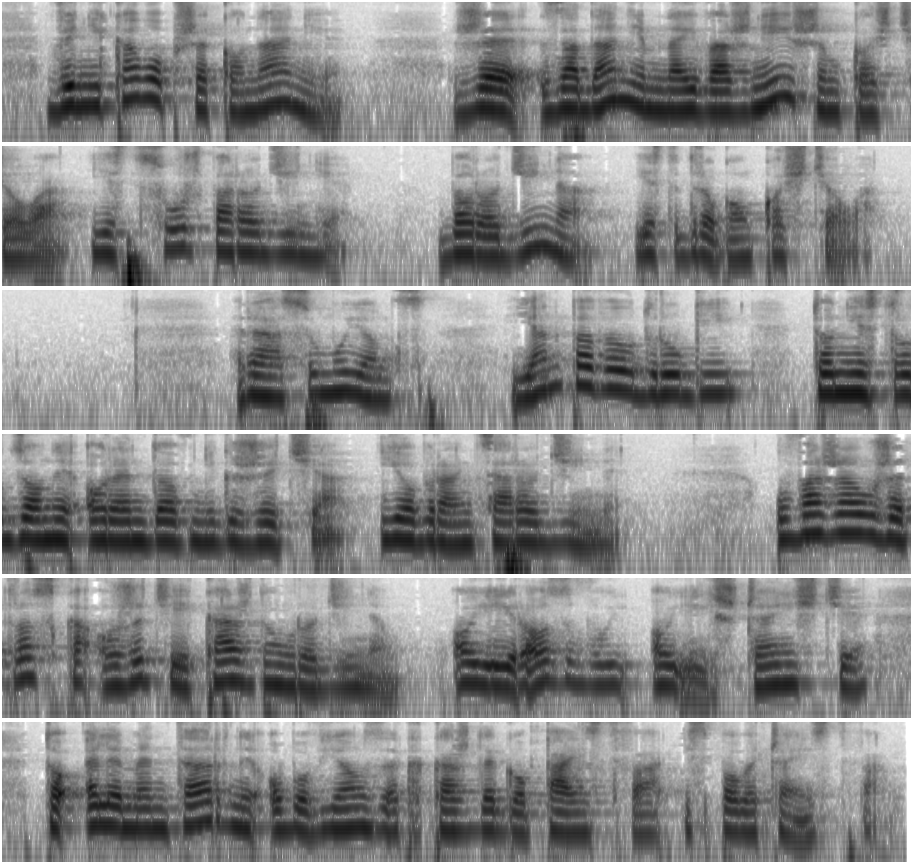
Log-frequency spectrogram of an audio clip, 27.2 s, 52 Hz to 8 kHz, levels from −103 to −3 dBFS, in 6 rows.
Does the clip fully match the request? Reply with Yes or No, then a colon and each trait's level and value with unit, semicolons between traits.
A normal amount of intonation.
Yes: average, 3.1 semitones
